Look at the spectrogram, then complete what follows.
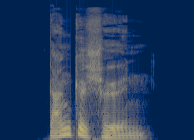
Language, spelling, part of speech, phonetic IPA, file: German, danke schön, interjection, [ˈdaŋkə ʃøːn], De-Danke schön..ogg
- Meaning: thank you very much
